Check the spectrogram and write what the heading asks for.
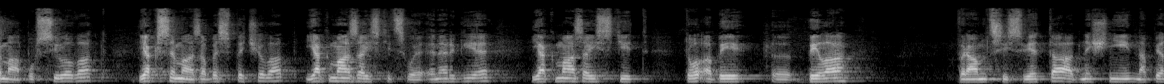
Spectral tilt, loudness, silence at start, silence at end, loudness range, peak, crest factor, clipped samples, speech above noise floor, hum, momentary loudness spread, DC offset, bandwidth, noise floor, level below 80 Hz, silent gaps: -3 dB/octave; -20 LUFS; 0 s; 0 s; 2 LU; 0 dBFS; 20 dB; under 0.1%; 40 dB; none; 10 LU; under 0.1%; 15 kHz; -60 dBFS; -66 dBFS; none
